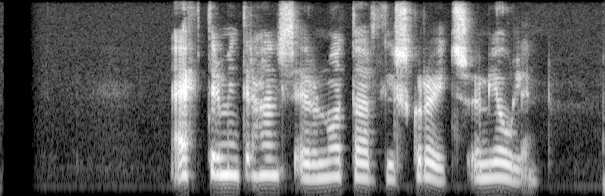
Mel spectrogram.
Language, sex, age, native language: Icelandic, female, 40-49, Icelandic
